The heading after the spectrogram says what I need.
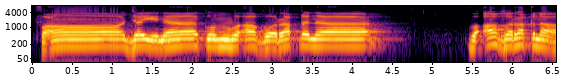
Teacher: غین کو پر پڑھیں گے، غین حروف مستعلیہ میں سے ہے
